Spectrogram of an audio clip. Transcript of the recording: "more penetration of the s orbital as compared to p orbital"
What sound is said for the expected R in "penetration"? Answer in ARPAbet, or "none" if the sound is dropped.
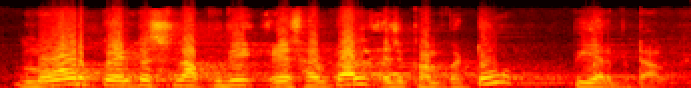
none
